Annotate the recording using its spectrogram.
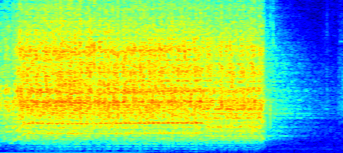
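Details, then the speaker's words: PowerFloat motorized equine dental float with a guarded burr for floating sharp enamel points on the outer upper and inner lower arcades. A loud, drill-like, high-pitched motor whine runs and then stops; the float runs at slow or fast speed. "this burr is only used for floating the sharp enamel points off the outside of the upper arcades and the inside of the lowers is very fast and it fits very tight against the teeth"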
